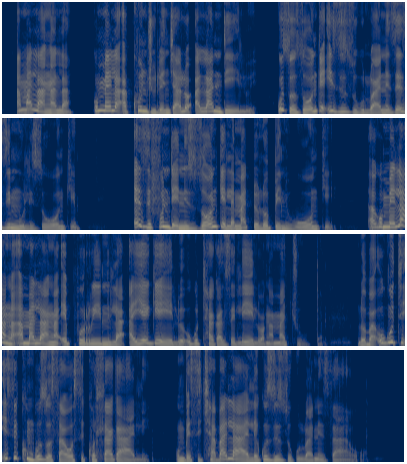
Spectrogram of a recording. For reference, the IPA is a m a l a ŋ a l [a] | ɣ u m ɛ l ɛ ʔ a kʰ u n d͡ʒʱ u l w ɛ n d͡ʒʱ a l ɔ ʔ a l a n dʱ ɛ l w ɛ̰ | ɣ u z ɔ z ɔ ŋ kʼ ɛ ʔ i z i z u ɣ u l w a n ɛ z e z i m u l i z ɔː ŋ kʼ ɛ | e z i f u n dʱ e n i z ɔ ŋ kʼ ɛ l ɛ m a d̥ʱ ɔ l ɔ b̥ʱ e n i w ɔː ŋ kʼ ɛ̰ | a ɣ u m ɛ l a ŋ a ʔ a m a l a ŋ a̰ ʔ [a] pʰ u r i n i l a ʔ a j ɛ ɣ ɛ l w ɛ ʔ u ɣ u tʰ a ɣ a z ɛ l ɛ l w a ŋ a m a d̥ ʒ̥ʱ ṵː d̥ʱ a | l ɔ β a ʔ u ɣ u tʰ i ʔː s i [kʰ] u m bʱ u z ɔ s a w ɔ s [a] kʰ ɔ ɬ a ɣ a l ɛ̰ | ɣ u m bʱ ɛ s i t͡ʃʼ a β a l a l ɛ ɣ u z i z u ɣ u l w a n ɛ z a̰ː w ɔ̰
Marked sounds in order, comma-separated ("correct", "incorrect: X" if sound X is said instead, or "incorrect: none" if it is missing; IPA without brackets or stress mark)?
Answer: correct, incorrect: e, correct, incorrect: i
